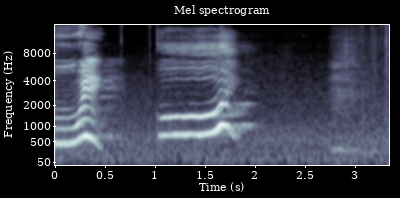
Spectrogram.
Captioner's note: mimicking cuckoo's voice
